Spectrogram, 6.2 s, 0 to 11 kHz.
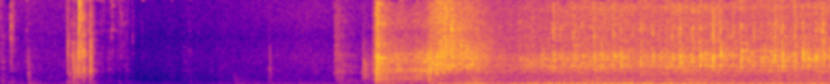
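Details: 1959 Corvette, self-rebuilt carbureted 283 V8 with points ignition, not recently run, two pumps of throttle; catches after about 1.5 revolutions, settles into deep steady idle. Normal cold start.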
